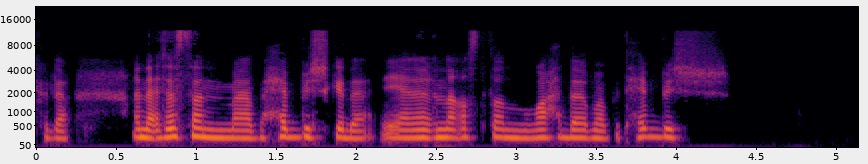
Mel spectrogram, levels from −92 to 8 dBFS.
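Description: No technical faults are audible.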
